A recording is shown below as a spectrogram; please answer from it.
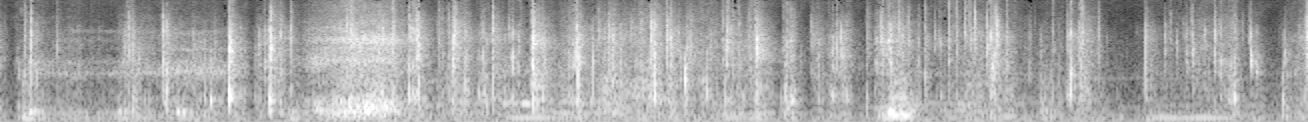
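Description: Foil booster pack wrappers crinkling and trading cards being handled, a run of small crackles with a louder rustle about two seconds in.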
